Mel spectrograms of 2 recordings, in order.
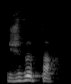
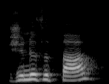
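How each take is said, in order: First: The word 'ne' is dropped entirely. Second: The word 'ne' is clearly pronounced.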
